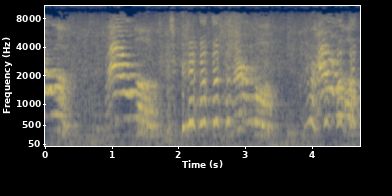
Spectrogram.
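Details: Bathing a domestic cat draws a burst of protest: drawn-out meows followed by a rapid stuttering series of short, chirpy cries, ending in another quick cluster, indoors in a small room.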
